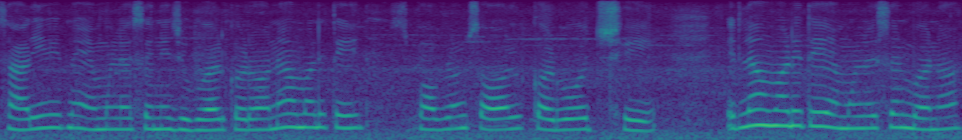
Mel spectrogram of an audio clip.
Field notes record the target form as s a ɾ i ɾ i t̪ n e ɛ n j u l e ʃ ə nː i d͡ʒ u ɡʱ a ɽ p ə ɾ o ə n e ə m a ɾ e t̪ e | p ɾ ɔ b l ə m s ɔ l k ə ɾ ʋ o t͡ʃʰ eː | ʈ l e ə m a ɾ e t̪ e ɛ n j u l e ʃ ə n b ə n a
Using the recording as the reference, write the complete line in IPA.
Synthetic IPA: s a ɾ i ɾ i t̪ n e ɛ m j u l e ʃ ə nː i d͡ʒ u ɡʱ a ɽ k ə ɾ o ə n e ə m a ɾ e t̪ e | p ɾ ɔ b l ə m s ɔ l k ə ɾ ʋ o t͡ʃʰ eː | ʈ l e ə m a ɾ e t̪ e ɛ m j u l e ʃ ə n b ə n a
